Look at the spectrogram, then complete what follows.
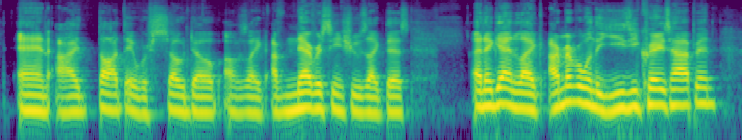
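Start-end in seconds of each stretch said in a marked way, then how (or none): none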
